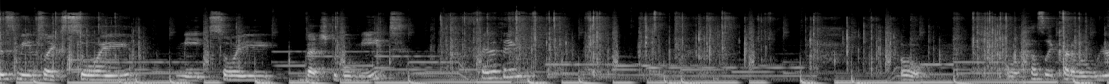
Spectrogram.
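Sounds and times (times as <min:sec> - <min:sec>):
plastic snack bag crinkling: 0:00.0 - 0:01.4, 0:03.2 - 0:11.0
background music with bass: 0:00.0 - 0:11.0.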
